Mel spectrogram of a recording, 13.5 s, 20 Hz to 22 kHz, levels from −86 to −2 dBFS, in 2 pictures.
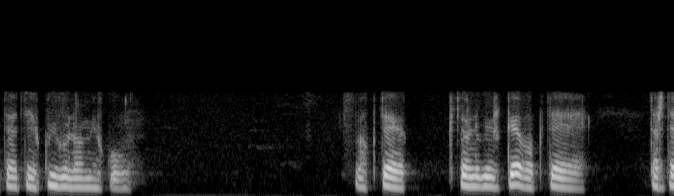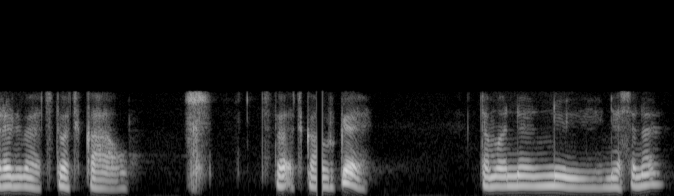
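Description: At 9.90 s the speech drops into a hard 60 ms hole of dead silence, ending at 9.96 s, with hard edges where the waveform is cut off and restarts abruptly. This is packet loss filled with silence: the audio stream went missing and the receiver played nothing in its place. The gap length fits two consecutive packets of 30 ms each. The surrounding sound carries the narrow telephone band of G.711 coding, roughly 200 Hz to 3.7 kHz.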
